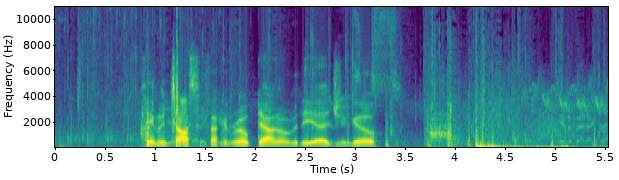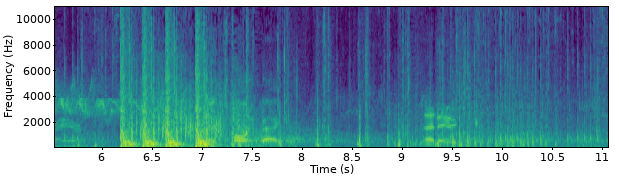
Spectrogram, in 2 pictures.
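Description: Footsteps walk steadily over grass and pavement.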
